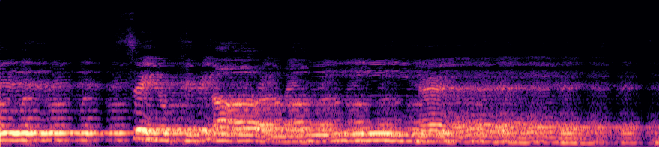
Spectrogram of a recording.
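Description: A man singing a hamd, a devotional poem praising God, in long held notes with gliding, ornamented turns; a new phrase begins about a second and a half in.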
